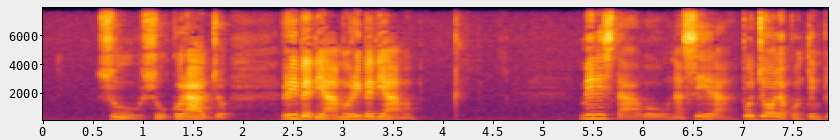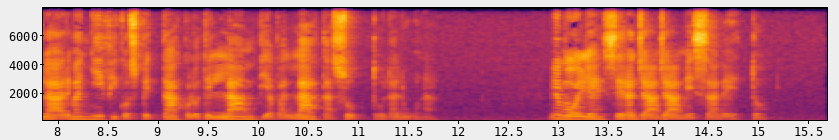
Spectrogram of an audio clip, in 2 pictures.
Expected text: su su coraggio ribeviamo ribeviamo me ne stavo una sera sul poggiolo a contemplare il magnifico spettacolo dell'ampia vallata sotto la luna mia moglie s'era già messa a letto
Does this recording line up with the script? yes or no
no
